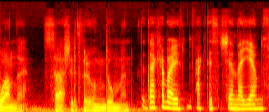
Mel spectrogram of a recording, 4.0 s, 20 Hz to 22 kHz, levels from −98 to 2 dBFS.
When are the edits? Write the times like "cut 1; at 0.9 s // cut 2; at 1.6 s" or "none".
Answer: cut 1; at 2.1 s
